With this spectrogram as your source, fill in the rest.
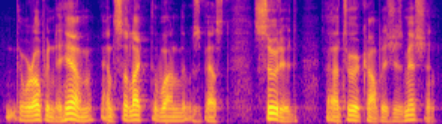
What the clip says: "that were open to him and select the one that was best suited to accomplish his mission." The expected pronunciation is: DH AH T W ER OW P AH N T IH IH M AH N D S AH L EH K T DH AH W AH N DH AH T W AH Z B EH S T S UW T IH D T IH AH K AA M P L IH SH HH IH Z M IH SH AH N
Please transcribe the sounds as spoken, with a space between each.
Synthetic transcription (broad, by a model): DH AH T W ER OW P AH N T IH IH M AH N S AH L EH K T DH AH W AH N DH AH T W AH Z B EH S T S UW T IH D T IH AH K AA M P L IH SH HH IH Z M IH SH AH N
